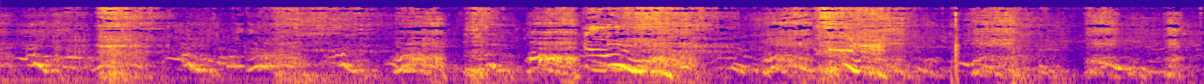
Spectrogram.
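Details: Tiger defending its ball from a lion: a continuous series of deep, wavering growls and roars, several each second, harsh and throaty throughout.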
